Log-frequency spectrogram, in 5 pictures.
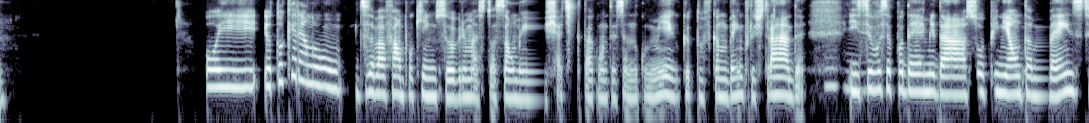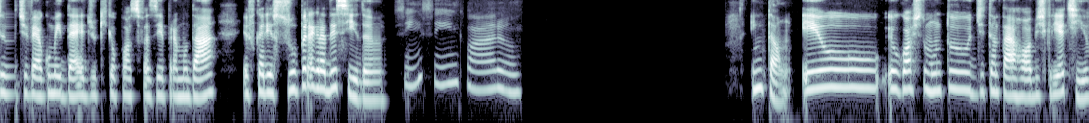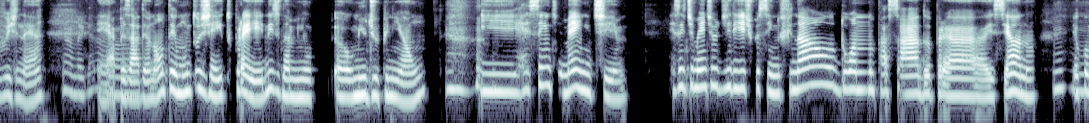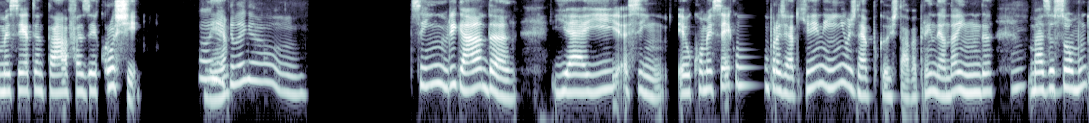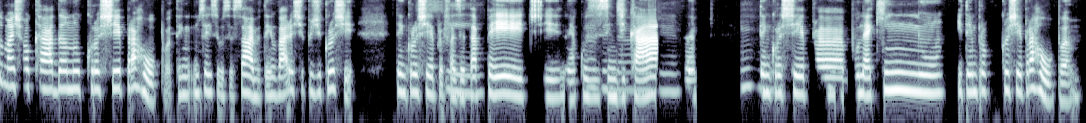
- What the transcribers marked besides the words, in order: other background noise; static; distorted speech; chuckle
- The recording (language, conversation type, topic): Portuguese, advice, Como posso lidar com a frustração ao aprender algo novo?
